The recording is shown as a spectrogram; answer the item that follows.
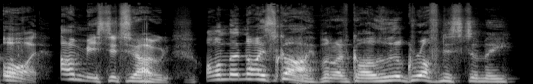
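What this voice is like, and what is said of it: Gruff cartoonish character voice. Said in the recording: “I want to hear your Mr. Toad ... That's at least closer. That is the accent.”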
